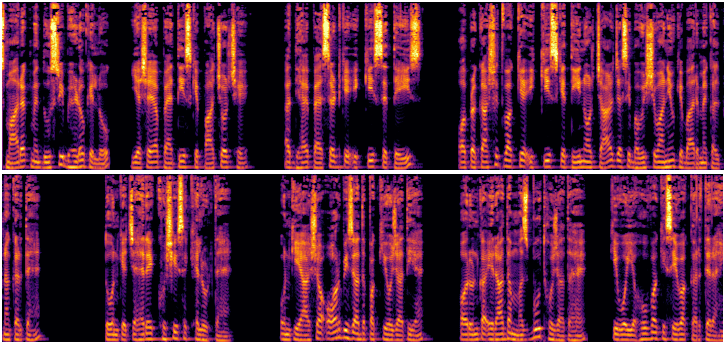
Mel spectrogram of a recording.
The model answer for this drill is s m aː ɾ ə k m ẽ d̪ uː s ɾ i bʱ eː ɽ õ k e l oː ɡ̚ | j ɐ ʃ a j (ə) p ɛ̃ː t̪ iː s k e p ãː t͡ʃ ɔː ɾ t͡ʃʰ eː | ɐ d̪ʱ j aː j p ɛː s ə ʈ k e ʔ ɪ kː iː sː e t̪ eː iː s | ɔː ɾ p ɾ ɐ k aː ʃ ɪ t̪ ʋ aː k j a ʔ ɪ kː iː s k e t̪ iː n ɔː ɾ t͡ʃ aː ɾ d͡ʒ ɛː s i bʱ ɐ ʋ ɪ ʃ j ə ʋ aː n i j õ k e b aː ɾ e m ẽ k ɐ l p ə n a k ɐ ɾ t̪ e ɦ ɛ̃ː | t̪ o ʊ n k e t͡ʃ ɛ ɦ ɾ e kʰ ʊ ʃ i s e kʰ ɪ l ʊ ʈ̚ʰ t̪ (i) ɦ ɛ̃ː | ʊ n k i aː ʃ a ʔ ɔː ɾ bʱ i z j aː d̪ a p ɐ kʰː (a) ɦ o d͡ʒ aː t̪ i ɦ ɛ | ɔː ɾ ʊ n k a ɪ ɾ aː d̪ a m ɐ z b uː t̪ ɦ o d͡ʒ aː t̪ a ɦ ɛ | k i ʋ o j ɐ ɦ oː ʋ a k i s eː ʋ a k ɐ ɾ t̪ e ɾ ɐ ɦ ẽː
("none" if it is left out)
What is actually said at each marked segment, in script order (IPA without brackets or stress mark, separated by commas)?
a, e, i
